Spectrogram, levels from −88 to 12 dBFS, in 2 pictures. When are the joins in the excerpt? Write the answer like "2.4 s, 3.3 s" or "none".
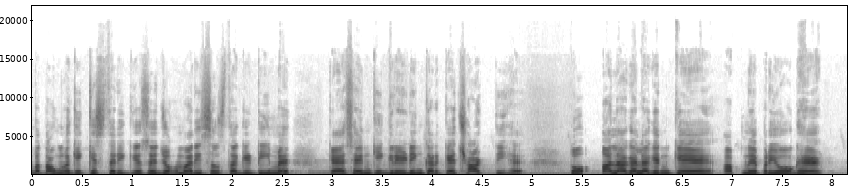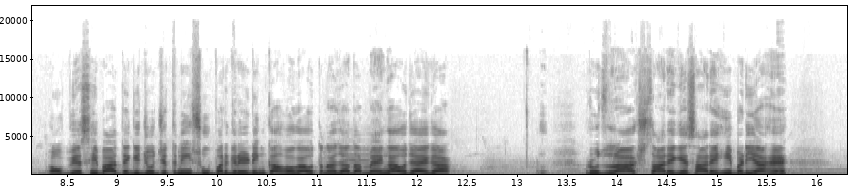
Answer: none

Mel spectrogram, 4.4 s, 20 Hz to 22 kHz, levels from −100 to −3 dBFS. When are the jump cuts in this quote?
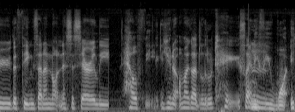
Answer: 2.3 s, 3.7 s

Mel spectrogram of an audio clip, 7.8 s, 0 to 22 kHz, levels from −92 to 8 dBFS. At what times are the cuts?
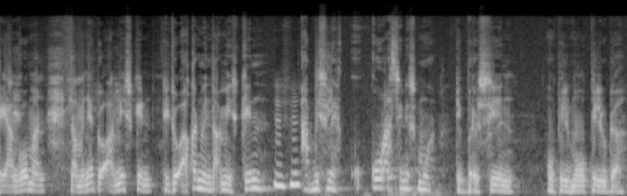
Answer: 2.0 s, 5.5 s

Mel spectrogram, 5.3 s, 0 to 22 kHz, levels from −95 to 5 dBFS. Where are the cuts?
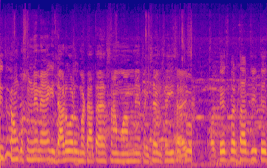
3.8 s

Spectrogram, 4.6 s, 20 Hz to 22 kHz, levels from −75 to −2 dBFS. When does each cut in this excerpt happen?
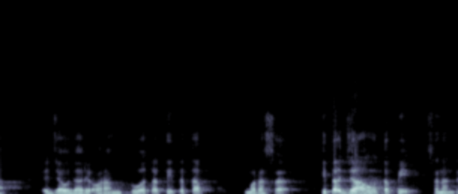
none

